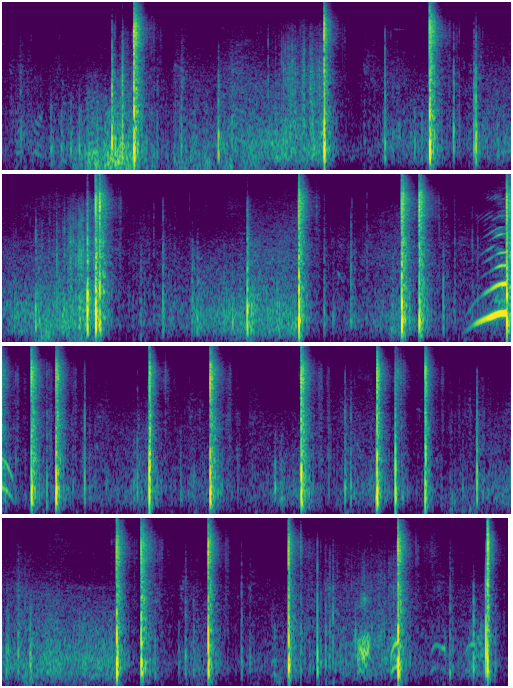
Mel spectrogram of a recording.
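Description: Firecrackers going off one after another: about twenty sharp bangs at irregular intervals, some loud and close, others fainter. A short rising tone sounds about halfway through.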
